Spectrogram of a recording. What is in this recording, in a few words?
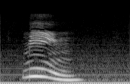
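"min", Mandarin Chinese fourth tone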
